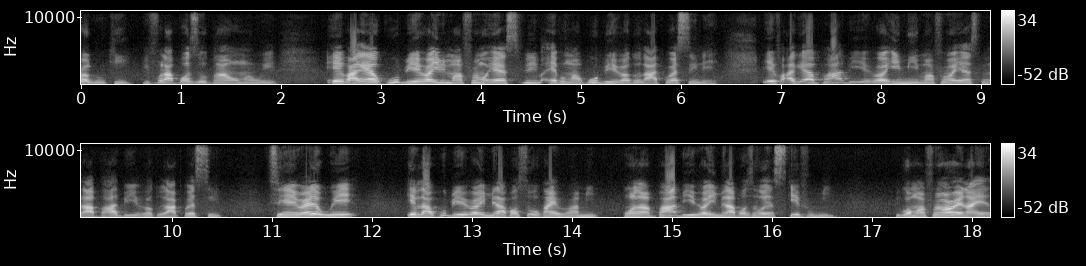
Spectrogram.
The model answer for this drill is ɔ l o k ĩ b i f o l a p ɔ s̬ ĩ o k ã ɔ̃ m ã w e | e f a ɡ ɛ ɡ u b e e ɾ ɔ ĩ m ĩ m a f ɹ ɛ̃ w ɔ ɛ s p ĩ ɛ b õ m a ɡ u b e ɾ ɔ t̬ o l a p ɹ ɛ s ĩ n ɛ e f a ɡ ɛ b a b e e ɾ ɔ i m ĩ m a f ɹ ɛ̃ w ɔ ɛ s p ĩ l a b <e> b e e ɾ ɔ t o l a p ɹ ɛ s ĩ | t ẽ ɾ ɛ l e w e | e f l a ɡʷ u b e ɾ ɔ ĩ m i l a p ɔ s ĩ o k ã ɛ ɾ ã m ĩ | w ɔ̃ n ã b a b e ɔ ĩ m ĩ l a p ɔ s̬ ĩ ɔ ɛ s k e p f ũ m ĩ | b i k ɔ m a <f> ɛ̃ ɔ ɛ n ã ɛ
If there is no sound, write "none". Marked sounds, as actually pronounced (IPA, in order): a, f

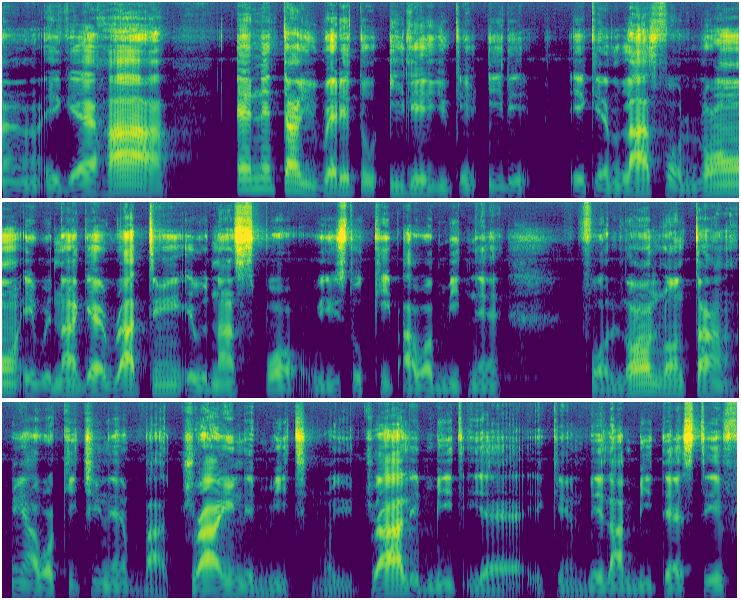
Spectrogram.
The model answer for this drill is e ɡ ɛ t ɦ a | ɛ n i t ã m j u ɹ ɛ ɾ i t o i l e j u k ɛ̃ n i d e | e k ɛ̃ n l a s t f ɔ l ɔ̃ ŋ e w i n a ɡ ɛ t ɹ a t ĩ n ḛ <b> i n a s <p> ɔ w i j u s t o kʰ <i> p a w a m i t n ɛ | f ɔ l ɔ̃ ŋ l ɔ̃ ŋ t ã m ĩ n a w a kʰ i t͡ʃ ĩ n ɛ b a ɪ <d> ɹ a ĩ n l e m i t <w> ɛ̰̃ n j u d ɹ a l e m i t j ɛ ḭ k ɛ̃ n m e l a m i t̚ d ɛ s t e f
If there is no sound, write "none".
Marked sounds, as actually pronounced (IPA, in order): w, p, i, d, w

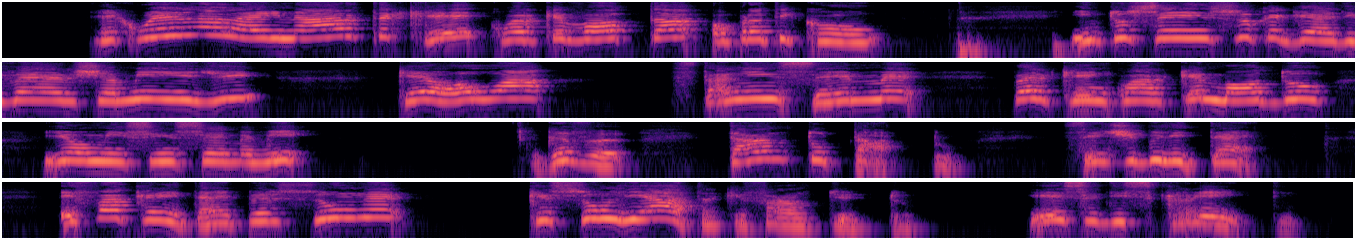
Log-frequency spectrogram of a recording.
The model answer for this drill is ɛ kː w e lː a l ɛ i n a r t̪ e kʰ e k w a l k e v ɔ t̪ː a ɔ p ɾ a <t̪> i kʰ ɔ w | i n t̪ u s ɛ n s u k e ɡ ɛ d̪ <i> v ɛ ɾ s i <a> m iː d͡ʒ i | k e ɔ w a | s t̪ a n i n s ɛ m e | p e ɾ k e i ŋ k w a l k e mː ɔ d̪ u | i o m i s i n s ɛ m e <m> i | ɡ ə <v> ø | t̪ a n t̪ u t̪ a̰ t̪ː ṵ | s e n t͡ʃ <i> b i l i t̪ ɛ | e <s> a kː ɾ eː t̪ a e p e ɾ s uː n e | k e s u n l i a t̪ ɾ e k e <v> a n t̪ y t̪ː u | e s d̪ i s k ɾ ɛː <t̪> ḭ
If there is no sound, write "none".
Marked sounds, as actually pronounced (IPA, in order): t̪, i, a, m, v, i, f, f, t̪

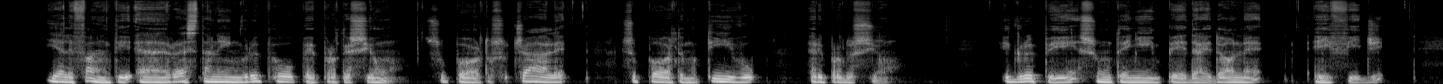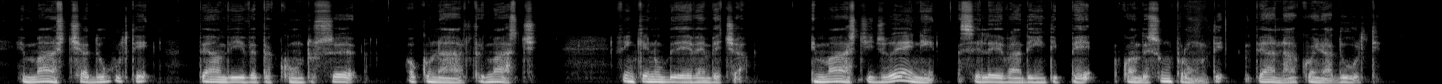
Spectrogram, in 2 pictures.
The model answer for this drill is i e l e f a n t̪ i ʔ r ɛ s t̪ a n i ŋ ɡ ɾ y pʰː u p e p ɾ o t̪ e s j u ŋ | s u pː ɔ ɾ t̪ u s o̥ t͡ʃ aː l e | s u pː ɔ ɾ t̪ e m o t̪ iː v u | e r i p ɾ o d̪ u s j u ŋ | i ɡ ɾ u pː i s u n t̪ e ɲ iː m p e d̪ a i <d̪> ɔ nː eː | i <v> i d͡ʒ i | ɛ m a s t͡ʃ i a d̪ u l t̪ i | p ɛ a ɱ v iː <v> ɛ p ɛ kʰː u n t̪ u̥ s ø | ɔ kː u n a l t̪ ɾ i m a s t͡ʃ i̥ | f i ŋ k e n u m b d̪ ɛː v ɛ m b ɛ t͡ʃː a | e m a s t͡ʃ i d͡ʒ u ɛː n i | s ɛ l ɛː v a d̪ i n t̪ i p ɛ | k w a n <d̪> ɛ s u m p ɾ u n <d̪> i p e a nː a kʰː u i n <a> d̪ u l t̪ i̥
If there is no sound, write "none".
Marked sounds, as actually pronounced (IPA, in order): d̪, f, v, d̪, t̪, a

